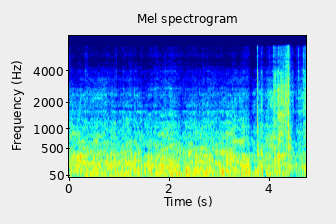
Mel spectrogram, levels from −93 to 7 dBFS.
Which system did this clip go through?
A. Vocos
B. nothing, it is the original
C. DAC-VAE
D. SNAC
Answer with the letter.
D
